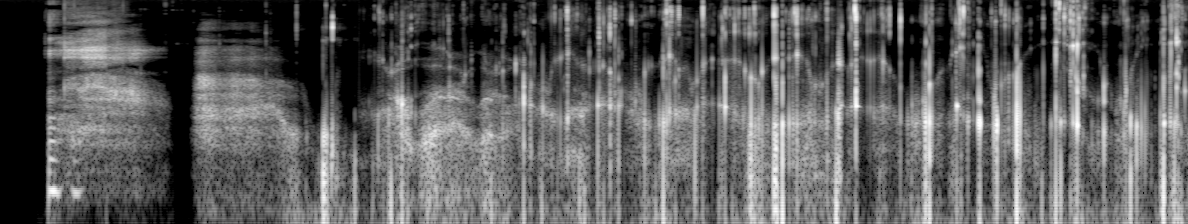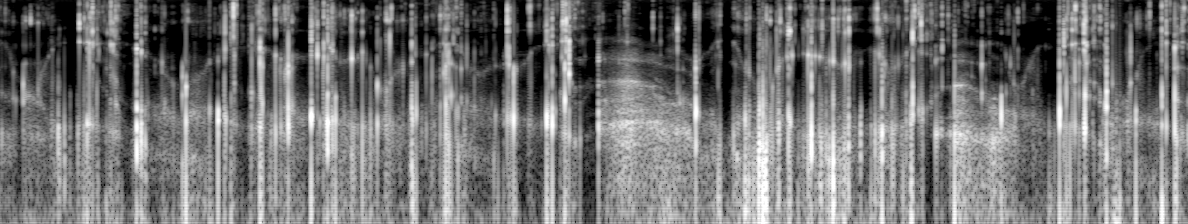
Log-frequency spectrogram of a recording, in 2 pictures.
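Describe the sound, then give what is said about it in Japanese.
Wet ear-licking mouth sounds continue throughout as many soft, quiet smacks and clicks, mixed with breathy sighs. “見ればわかるでしょ。耳舐めてやってんの。”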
